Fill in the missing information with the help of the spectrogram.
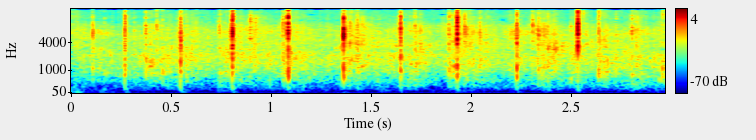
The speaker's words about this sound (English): So can we even just say a huge thank you and clap our hands for the team who prepared this place? Yeah.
